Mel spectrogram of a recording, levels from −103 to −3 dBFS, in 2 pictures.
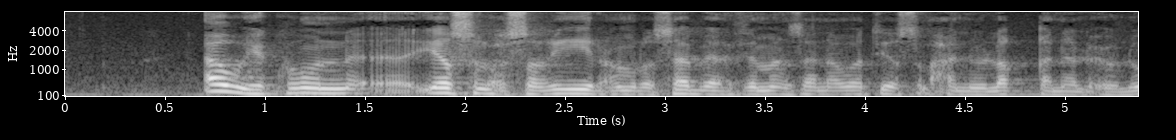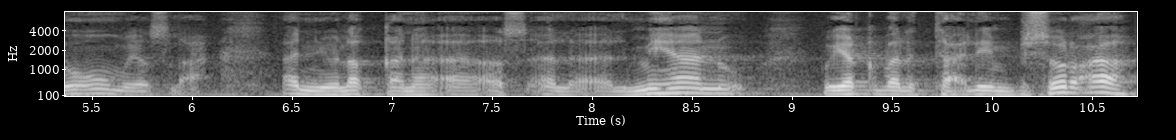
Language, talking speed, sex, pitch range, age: Arabic, 105 wpm, male, 115-145 Hz, 60-79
